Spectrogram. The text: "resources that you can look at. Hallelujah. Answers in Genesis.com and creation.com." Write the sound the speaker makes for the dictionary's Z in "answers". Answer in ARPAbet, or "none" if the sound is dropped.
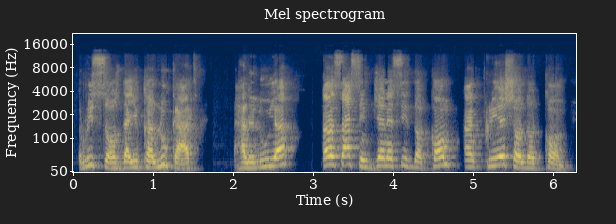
S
